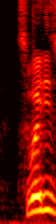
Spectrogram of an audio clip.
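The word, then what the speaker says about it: Saweetie: Sweetie's verse is that, or I keep pronouncing her name like it's spelled, even though it's just Sweetie. It's just spelled funny.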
